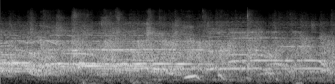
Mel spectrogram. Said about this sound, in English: That's maybe the loudest applause we've heard all night.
